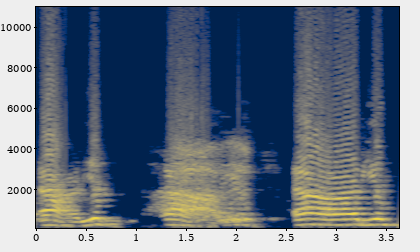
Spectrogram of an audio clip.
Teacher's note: الراء رقيقة والضاء حرف استعلاء وإطلاق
